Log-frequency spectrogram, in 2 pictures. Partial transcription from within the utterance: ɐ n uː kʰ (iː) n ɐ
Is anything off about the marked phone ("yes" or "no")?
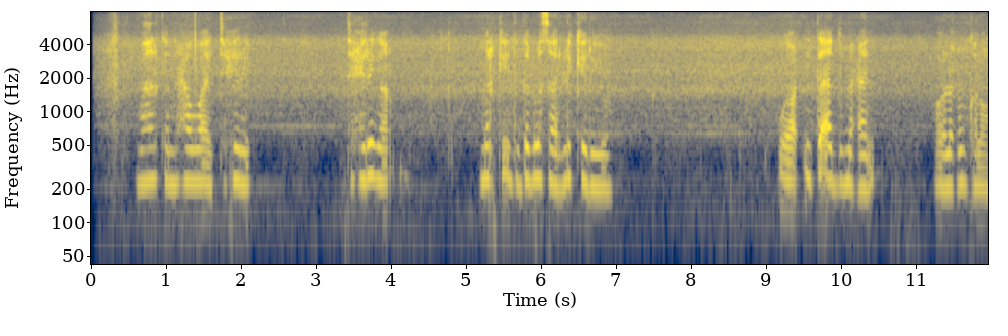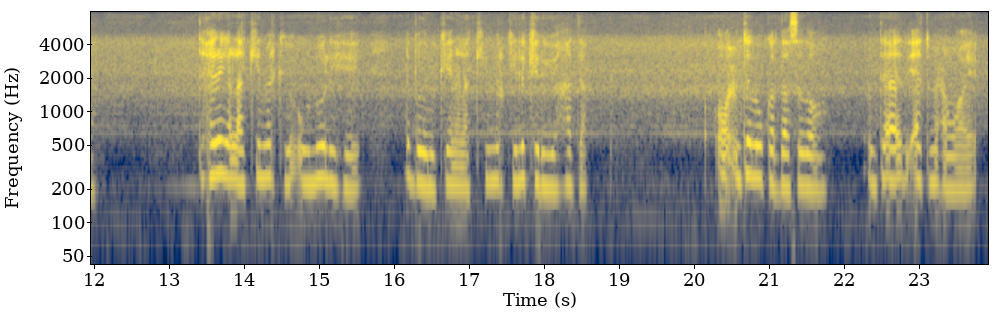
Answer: yes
